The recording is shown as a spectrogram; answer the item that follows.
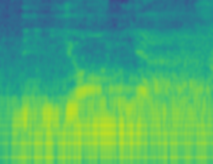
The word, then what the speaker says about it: Mignogna: The pronuncia in Italiano si dice Mignogna. And he still doesn't know how to pronounce it.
